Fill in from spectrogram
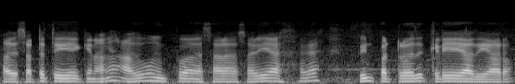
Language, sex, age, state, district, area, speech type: Tamil, male, 18-30, Tamil Nadu, Dharmapuri, urban, spontaneous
